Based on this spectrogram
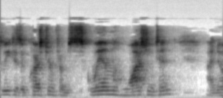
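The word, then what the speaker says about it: Sequim: last up this week is a question from squim Washington I know how to pronounce it cuz I used to live up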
